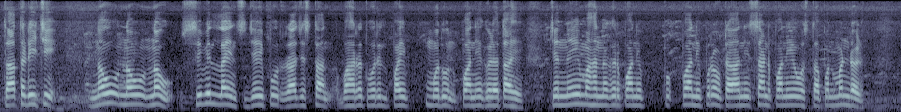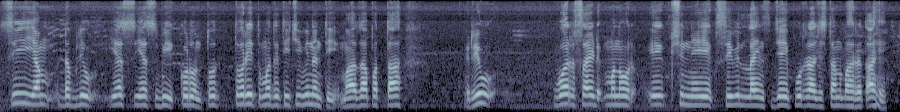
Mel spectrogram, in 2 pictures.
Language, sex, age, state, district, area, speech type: Marathi, male, 18-30, Maharashtra, Osmanabad, rural, read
